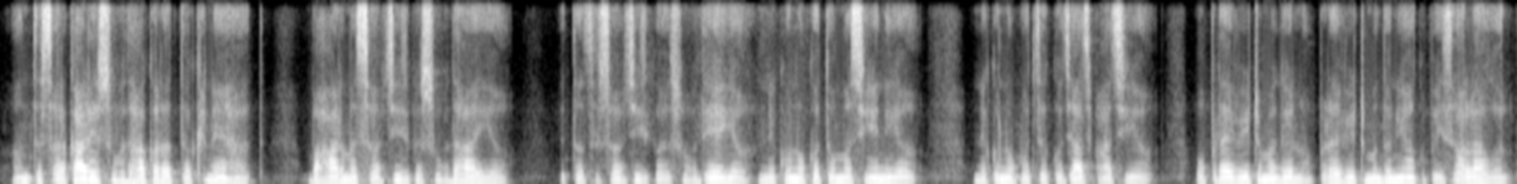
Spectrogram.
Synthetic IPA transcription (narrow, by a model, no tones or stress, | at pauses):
ɦənt̪ɔsəɾkaɾisubid̪ʱakəɾət̪əkʰneɦət̪ | baɦaɾmesəbt͡ʃid͡ʒkesubd̪ʱajə | t̪ət̪səbt͡ʃid͡ʒkesubd̪ʱejənikonokət̪oməsinjə | nikonokot̪ekod͡ʒat͡ʃpʰat͡ʃjə | opɾajbʱiʈmeɡelũpɾajbʱiʈmed̪unijakepəɪsa̰laɡəl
